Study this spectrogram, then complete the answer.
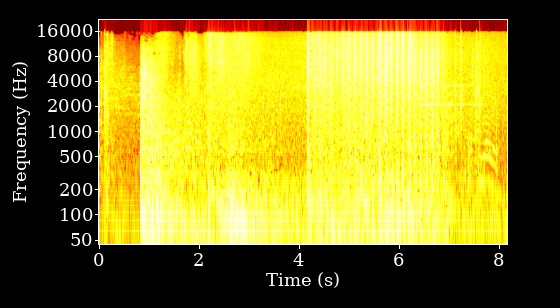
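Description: A frag grenade goes off in the video game Apex Legends with a sudden loud explosion, followed by a long rumbling roar and rapid gunfire. Voices talk briefly around the blast.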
